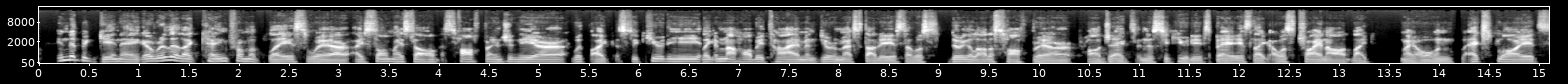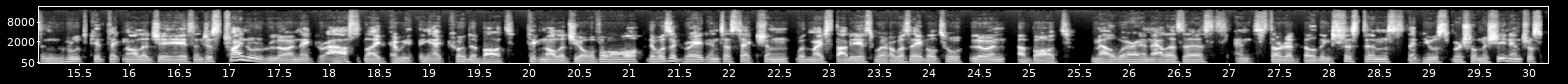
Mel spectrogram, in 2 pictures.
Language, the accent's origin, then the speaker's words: English; Germany; now in United States; I've been in the Bay Area for about 11 years now. I'm originally from Germany.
